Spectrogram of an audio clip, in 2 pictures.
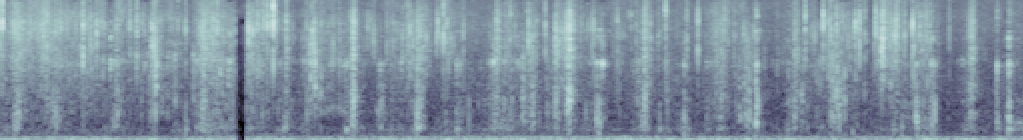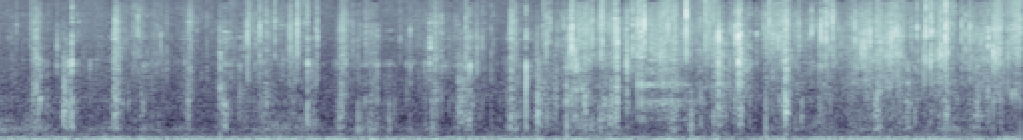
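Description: Close-miked chewing of crispy roast duck, crunching in dense, rapid crackles over a low steady hum. Near the end, plastic food gloves crinkle as hands wrap the duck in a pancake.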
